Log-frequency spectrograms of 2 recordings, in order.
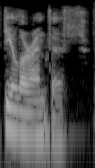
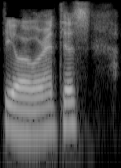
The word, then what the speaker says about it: De Laurentiis: I'm pretty sure it's De Laurentiis. – De Laurentiis.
